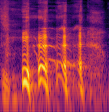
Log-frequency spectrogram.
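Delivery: high burst of laughter. Real, not acted. Streamer laughs at his back-in-the-days comparison, amused laugh. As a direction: laugh at your own comparison.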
